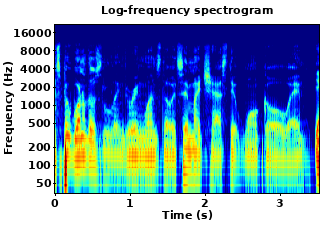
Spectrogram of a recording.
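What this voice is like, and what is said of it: Raspy, hoarse voice. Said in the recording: “Your voice is a little raspy. ... you can hear my voice. It's a bit off.”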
